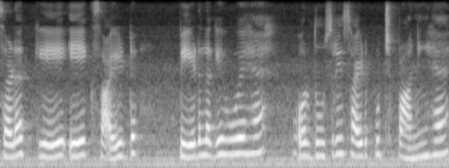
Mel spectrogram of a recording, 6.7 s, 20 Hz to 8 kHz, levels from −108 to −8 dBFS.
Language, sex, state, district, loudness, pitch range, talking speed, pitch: Hindi, female, Punjab, Fazilka, -14 LUFS, 230-265 Hz, 125 wpm, 245 Hz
